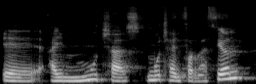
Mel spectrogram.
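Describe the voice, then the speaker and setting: French-accented woman in her 40s, mellow low voice, hesitant webinar coach. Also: a little slow. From France. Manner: hesitant, many fillers and restarts. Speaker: fertility coach. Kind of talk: webinar presentation.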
